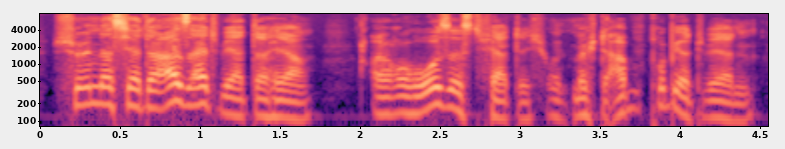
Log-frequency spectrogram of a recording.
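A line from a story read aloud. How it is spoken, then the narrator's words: Goat-like voice. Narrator (German): begrüßte der Faun mich mit ziegenhafter Stimme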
